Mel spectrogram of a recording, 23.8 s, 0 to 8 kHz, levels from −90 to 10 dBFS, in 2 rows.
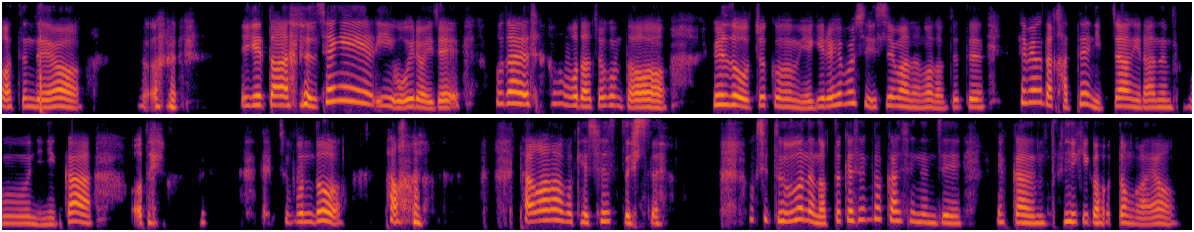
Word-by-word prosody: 같은데요. 200 -2 +2 0.6
어. - - -9 0.9
이게 240 +2 +3
딱 245 -1 +5 0.3
생일이 335 - +2
오히려 190 +1 +3
이제 185 +3 0 0.3
후자의 295 -2 +5 0.2
상황보다 240 -7 +1
조금 230 +2 -3
더 190 -2 +3 0.4
그래도 255 -5 +5
조금 205 -4 -2
얘기를 210 +7 0
해볼 295 +3 -1
수 290 -5 -7
있을 200 +4 -3
만한 200 -5 0
건 190 -1 -2
어쨌든 195 +3 -3 0.3
3 320 - -1
명 325 0 +2
다 240 - +4
같은 210 +4 -3
입장이라는 190 +1 0
부분이니까 190 +2 0 0.4
어떻게 - - -3 1.0
그 475 - -13
그 - - -14
2 225 - -11
분도 230 +3 +3 0.4
당황 - - 0 1.1
당황하고 260 0 +3
계실 225 +2 -2
수도 235 -4 -1
있어요. 195 -1 -2 0.9
혹시 295 0 -6
2 250 -3 0
분은 260 -8 +2
어떻게 250 +8 0
생각하시는지 250 -9 -2 0.4
약간 205 -3 +1 0.2
분위기가 225 -3 +1
어떤가요? 190 -4 -3
220 Hz, 255 characters per minute, -23 LUFS, 195-255 Hz, 1.1 s, 딱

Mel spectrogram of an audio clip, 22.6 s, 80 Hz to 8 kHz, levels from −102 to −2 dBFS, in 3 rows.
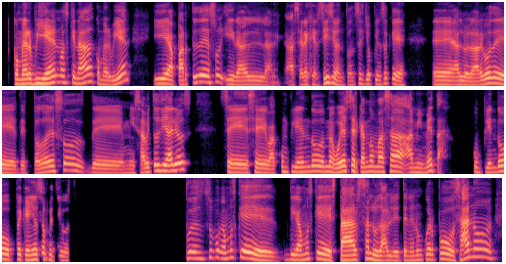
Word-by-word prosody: comer 165 +1 +3
bien, 180 +5 +4
más 220 -1 -3
que 205 - -1
nada, 230 +8 +2
comer 150 -8 -5
bien 235 - +1 0.3
y 170 +1 +2
aparte 155 +6 0
de 230 0 +4
eso, 220 +2 -3
ir 150 -3 -3
al 140 0 -3
al 105 -3 -12
hacer 130 +1 -5
ejercicio, 185 +7 -1
entonces, 130 +5 -10
yo 160 0 -4
pienso 155 +4 -7
que, 135 -8 -3 0.4
eh, 140 -1 0
a 135 +1 -1
lo 135 -2 -1
largo 140 +9 +2
de 145 -9 +1
de 130 -1 -9
todo 135 +6 -3
eso, 190 0 -2
de 135 -4 -4
mis 130 0 -9
hábitos 160 +8 +2
diarios, 220 +5 +4 0.4
se 150 -4 0
se 145 0 0
va 130 -1 -2
cumpliendo 170 +2 -2
me 175 0 0
voy 155 +3 +4
acercando 180 -2 +1
más 170 0 -1
a 175 -4 +3
a - - 0
mi 155 -1 -6
meta, 195 +7 -4 0.4
cumpliendo 165 +3 -1
pequeños 175 +1 +1
objetivos. 155 -7 -6 1.7
Pues, 215 -1 -2
supongamos 245 -1 -4
que 170 - +4
digamos 175 +2 -1
que 190 -6 +4
estar 160 +1 +5
saludable, 155 -6 0
tener 150 0 -6
un 165 - -5
cuerpo 180 0 0
sano 255 - +2
165 Hz, 155 wpm, -23 LUFS, 145-190 Hz, 1.7 s, estar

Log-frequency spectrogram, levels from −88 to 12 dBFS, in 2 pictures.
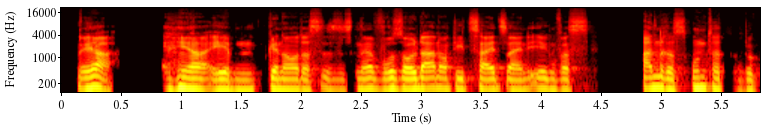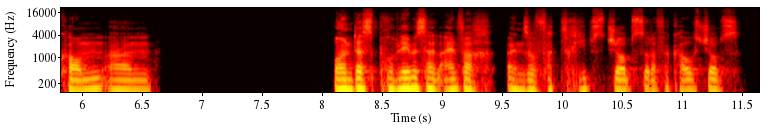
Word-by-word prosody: Ja. 145 -2 +6 0.5
Ja, 140 -2 +7
eben. 130 -1 +2
Genau, 130 -2 +3
das 125 +1 -2
ist 135 -4 -6
es, 125 -1 -9
ne? 135 0 0
Wo 135 +2 +4
soll 135 -1 +5
da 145 0 +5
noch 140 -1 +1
die 135 -1 -1
Zeit 135 0 +1
sein, 130 -1 0
irgendwas 130 -3 -3 0.4
anderes 145 -3 +2
unterzubekommen. 135 -3 -1
Ähm 125 -1 -6 1.5
Und 130 0 +3
das 140 0 +1
Problem 140 0 0
ist 145 -1 0
halt 135 -2 0
einfach, 130 0 -5
in 130 -4 -4
so 120 - -3
Vertriebsjobs 130 +1 -7
oder 125 - -7
Verkaufsjobs, 125 +1 -9
135 Hz, 155 wpm, -21 LUFS, 125-140 Hz, 1.5 s, Ja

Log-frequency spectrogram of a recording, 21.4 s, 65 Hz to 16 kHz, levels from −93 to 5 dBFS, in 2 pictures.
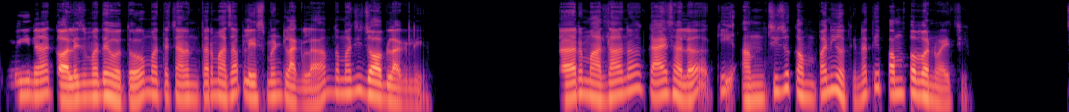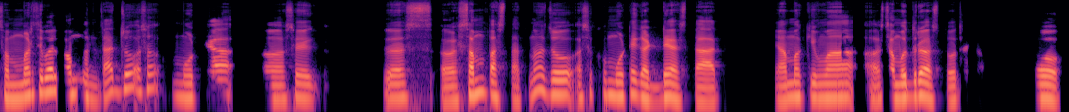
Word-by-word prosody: मी 150 +1 -1
ना 150 +2 +2
कॉलेजमध्ये 135 +4 +5
होतो. 120 0 +3
मग 155 -1 -1
त्याच्यानंतर 130 0 -2
माझा 145 +2 +1
प्लेसमेंट 145 0 -1
लागला 110 +2 0
तर 170 - -1
माझी 170 +3 -1
जॉब 145 -7 +6
लागली. 100 -3 0 1.4
तर 135 +4 +5
माझा 140 +1 +2
ना 190 +5 -1
काय 145 +1 +3
झालं 135 -5 +1
की 185 - -5 0.2
आमची 130 +8 -2
जो 210 - 0
कंपनी 155 +6 0
होती 125 -10 0
ना 145 - -3
ती 220 - -3
पंप 165 +1 +1
बनवायची. 120 -10 +1 1.1
सबमर्सिबल 145 +8 +2
पंप 150 +2 -1
म्हणतात 135 +5 -3
जो 210 +1 +1
असं 205 +4 -5 0.3
मोठ्या 130 +5 -1 0.5
अ, 125 - -2
असे 130 +1 -2 0.9
अस 130 -2 -4 0.3
अ, 115 +1 0
संप 150 +6 +2
असतात 125 -3 -2
ना, 180 +7 -2
जो 155 -3 +2
असे 130 +5 -7
खूप 150 - -6
मोठे 145 +2 0
गड्ढे 125 0 +2
असतात, 115 -4 +1 0.6
या 115 - +1
मग 140 +2 +1
किंवा 130 0 +2 0.3
अ, 115 - -4
समुद्र 135 +2 +4
असतो 120 -2 -3
त्याच्यामधू 130 +1 -5
हो, 120 - +3
135 Hz, 150 wpm, -23 LUFS, 125-155 Hz, 1.4 s, जॉब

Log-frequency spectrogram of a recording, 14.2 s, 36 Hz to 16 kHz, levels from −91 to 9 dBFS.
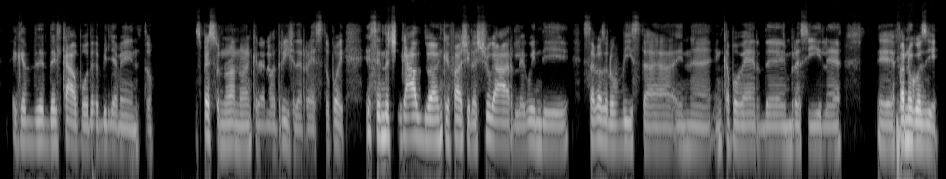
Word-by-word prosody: che 130 +1 -3
de 130 +1 -1
del 125 0 -1
capo 115 -1 +1
d'abbigliamento. 110 -3 -7 0.6
Spesso - - +2
non 120 0 -3
hanno 120 -2 -2
neanche 115 +2 -6
le 115 - -7
lavatrici 115 +1 -7
del 105 - -7
resto, 100 -1 -8
poi, - - -3 0.3
essendoci 155 -1 +5
caldo 150 -1 +5
è 140 - +10
anche 140 0 +2
facile 135 -2 +2
asciugarle, 125 -6 +1
quindi 120 -1 -4 0.2
'sta 135 - -2
cosa 140 -2 +3
l'ho 115 -1 -2
vista 110 -3 -5
in 110 -1 -8
in 115 - -11
Capo 120 - -3
Verde, 115 -1 -5
in 110 0 -5
Brasile, 110 -1 -5 0.5
ehm, 115 -2 -1
fanno 135 0 +9
così. 120 -3 +5
115 Hz, 145 wpm, -25 LUFS, 110-130 Hz, 0.6 s, è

